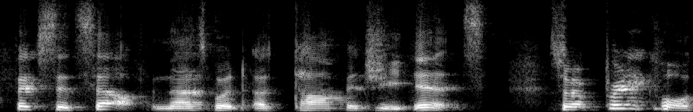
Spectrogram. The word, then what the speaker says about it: autophagy: I think it's autophagy. Is that right? Autophagy. Yeah.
